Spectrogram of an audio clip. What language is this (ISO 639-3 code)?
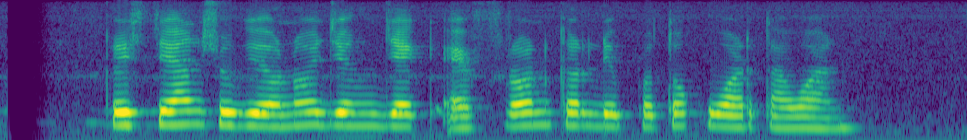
sun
